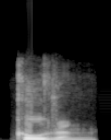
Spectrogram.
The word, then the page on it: cauldron: British English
